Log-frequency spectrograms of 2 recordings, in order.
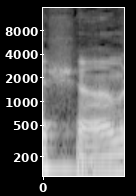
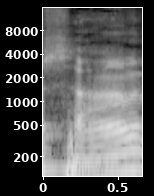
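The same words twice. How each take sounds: First: ਸ਼ਾਮ with a sh sound; wrong pronunciation. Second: ਸਾਮ with a plain s sound; correct pronunciation. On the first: Teacher warning against a misreading, ਸ਼ਾਮ with sh. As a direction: start ਸ਼ਾਮ on sh instead of s. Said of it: "ਸ਼ਾਮ ਨਹੀਂ ਪੜ੍ਹ ਦੇਣਾ". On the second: Teacher showing learners the right reading, ਸਾਮ with plain s. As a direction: say ਸਾਮ with s, never sh. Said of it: "ਇਹਨੂੰ ਸਾਮ ਪੜ੍ਹਨਾ". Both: Shown as a demonstration.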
